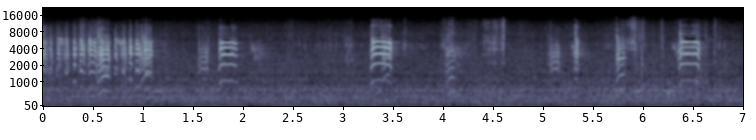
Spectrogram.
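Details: Zebra finches, two adults with three juvenile babies, 9 June 2022: about a second of fast chattering, then loud single nasal beeps spaced roughly one to one and a half seconds apart.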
